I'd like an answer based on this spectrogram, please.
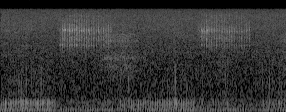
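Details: Domestic cat purring during a morning routine at home: a steady low rumbling purr that swells and fades in long breaths, with faint high thin tones drifting above it.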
